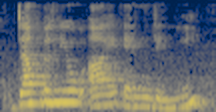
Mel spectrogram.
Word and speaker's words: wind: had the same word w-i-n-d spelled the same but pronounced differently w-i-n-d as a noun when it refers to Breeze is pronounced wind rhyming with dimmed but when it refers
